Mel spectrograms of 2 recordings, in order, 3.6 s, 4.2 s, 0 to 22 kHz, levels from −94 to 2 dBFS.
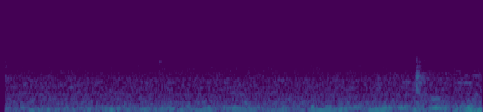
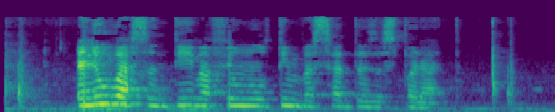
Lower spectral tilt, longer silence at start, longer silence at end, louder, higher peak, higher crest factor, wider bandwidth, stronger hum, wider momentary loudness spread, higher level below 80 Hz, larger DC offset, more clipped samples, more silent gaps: first, -8.5 dB/octave vs -3.5 dB/octave; about the same, 0.05 s vs 0.05 s; second, 0 s vs 0.3 s; second, -65 LUFS vs -20 LUFS; second, -48 dBFS vs 0 dBFS; second, 16 dB vs 22 dB; second, 7 kHz vs 11.5 kHz; neither; second, 6 LU vs 23 LU; second, -70 dBFS vs -54 dBFS; neither; neither; neither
